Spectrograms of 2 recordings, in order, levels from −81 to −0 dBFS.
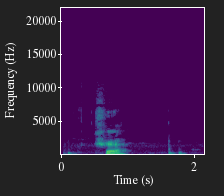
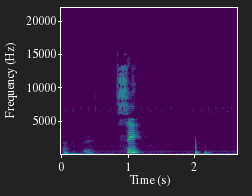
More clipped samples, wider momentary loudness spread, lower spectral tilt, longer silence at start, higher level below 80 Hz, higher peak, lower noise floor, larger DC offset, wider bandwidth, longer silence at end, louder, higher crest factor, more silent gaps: neither; about the same, 26 LU vs 24 LU; first, -6.5 dB/octave vs -3.5 dB/octave; about the same, 0.1 s vs 0.05 s; about the same, -60 dBFS vs -56 dBFS; first, -12 dBFS vs -16 dBFS; about the same, -69 dBFS vs -67 dBFS; neither; second, 10 kHz vs 16 kHz; first, 0.35 s vs 0.05 s; first, -29 LUFS vs -35 LUFS; about the same, 22 dB vs 24 dB; neither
